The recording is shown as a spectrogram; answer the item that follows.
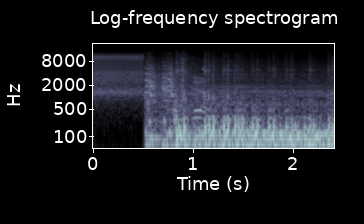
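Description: A motorcycle engine fires up abruptly from silence and keeps running steadily and loudly close by, with a rough low rumble throughout, before the bike is taken for a spin around the block.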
